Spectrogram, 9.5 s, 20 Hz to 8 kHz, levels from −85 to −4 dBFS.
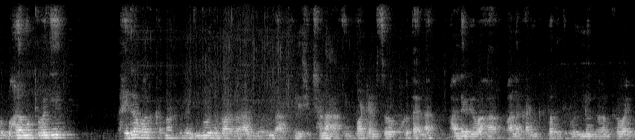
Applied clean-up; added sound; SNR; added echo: neural separator model SepFormer DNS4.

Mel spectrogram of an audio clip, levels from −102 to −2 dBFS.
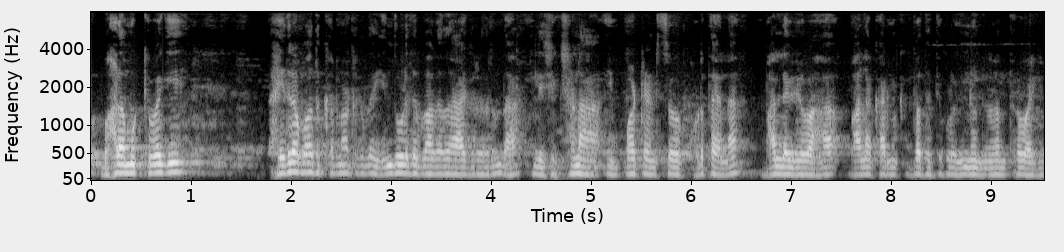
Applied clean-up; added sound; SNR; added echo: none; none; none; none.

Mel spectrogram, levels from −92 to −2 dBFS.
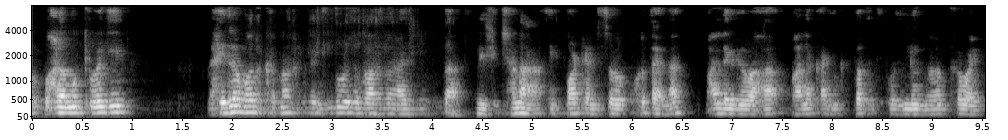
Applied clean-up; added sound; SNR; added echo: neural mask model DeepFilterNet 3.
